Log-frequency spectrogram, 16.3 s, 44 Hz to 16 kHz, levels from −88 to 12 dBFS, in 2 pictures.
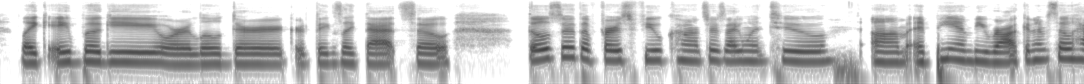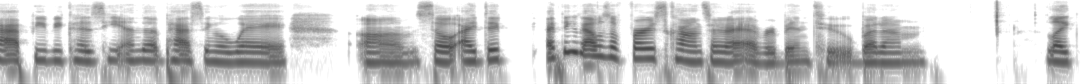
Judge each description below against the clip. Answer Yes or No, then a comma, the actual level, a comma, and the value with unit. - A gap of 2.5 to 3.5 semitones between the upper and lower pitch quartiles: Yes, average, 3.0 semitones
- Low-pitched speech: No, high, 210 Hz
